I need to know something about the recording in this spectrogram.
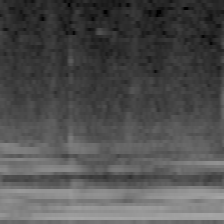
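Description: Harmonium holding steady notes in raga Charukeshi, with one light tabla stroke about a third of the way in.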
